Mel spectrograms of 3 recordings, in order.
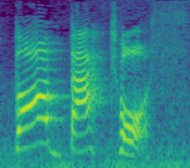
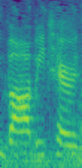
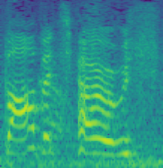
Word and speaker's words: Barbatos: And now I'm going to be thinking Barbie Toes every time.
